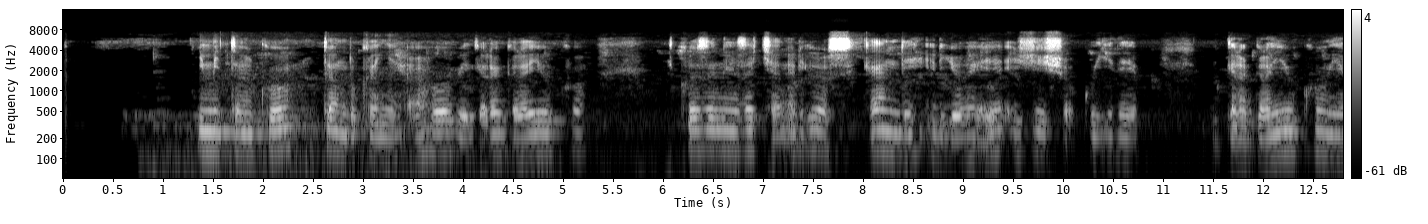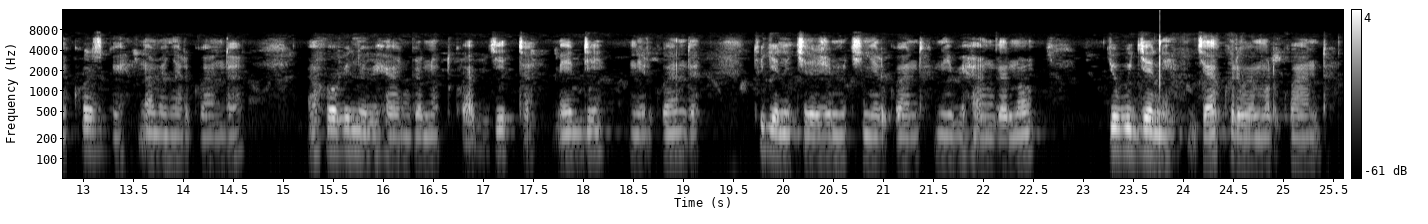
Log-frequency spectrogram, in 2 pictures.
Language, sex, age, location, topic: Kinyarwanda, male, 18-24, Nyagatare, education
